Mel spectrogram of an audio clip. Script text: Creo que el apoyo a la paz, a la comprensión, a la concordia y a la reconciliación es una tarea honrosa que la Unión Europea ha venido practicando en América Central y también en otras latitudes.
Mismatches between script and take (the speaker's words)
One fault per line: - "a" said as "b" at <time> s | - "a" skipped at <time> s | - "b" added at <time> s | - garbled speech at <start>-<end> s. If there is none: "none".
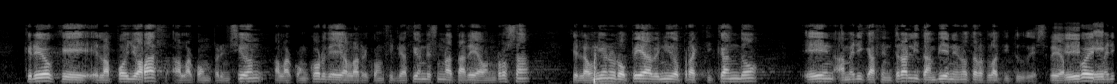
- "la" skipped at 1.4 s
- garbled speech at 10.5-11.2 s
